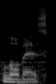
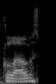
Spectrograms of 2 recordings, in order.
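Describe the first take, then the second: First: It is said with a Spanish accent. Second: It is said with a plain English accent. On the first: "pronounced like in a Spanish way" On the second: "just gloves"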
